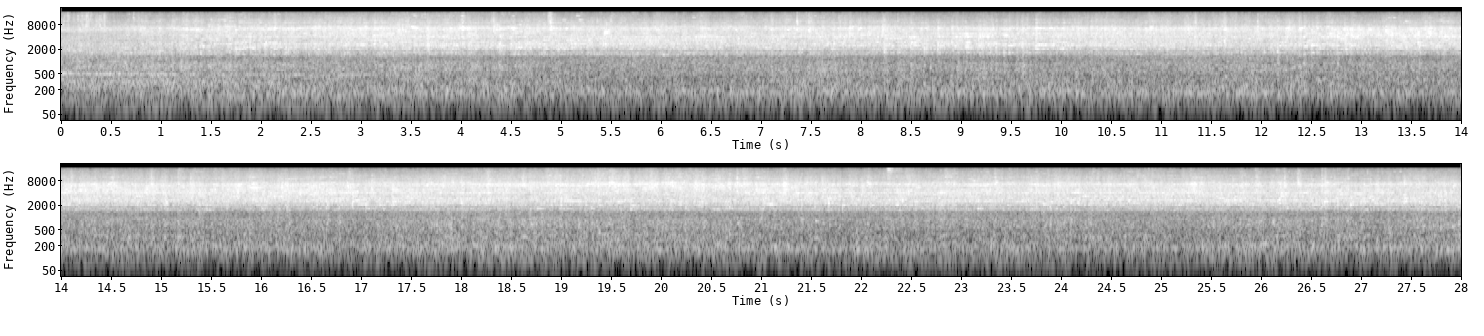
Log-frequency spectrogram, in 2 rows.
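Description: Freight train wagons rolling past at speed behind a VL80K electric locomotive: a steady, even noise of wheels running on the track, close to the line.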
